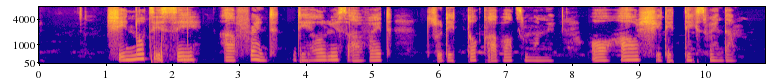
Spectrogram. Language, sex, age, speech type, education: Nigerian Pidgin, female, 30-45, spontaneous, tertiary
